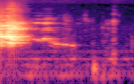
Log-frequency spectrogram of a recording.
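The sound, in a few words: dog barking loudly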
